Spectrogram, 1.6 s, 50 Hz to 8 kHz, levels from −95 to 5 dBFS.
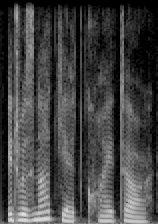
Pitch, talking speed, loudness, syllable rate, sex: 190 Hz, 225 wpm, -17 LUFS, 4.9 syllables/s, female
